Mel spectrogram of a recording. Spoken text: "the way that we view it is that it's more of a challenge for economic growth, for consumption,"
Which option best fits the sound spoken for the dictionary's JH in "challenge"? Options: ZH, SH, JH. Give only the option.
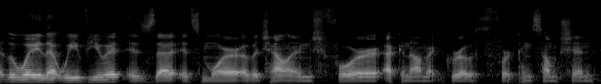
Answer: ZH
